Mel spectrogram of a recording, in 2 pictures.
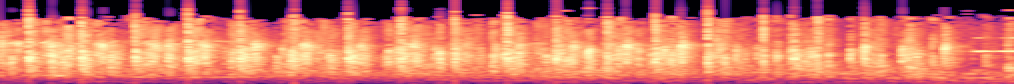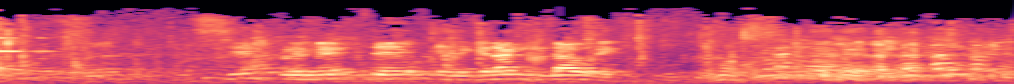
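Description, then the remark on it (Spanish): A crowd bursts into steady, loud applause to welcome a priest, a dense patter of many hands clapping for several seconds, then it thins out as a man's voice begins speaking over the fading claps. “Recibamos con un fuerte aplauso al Reverendo Padre”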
